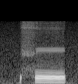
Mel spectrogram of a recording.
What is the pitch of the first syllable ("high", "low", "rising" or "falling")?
low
